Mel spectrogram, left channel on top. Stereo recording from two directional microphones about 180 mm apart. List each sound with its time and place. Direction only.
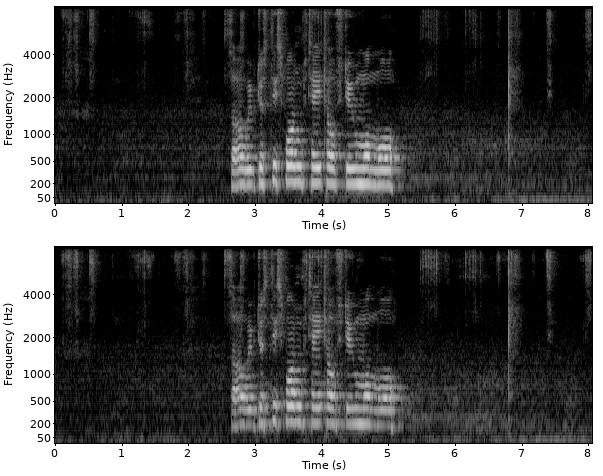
2.6 s speech: 15° left (ahead or behind)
